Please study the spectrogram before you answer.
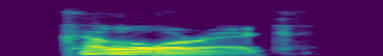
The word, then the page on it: caloric: British English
